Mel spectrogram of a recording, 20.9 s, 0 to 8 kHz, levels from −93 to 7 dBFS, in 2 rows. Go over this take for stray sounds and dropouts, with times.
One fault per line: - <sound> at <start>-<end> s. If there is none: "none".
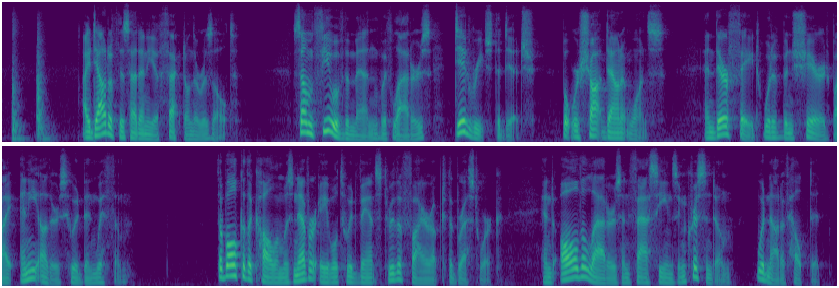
- thud at 0.1-0.8 s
